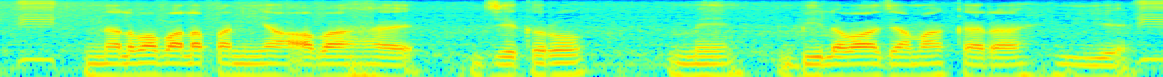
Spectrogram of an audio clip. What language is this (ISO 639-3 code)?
mag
